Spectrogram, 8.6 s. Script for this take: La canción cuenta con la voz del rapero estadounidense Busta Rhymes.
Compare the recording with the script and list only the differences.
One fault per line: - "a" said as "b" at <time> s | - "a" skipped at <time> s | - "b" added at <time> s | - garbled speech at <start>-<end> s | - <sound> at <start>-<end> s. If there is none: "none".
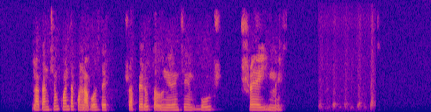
- whoosh at 6.3-7.5 s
